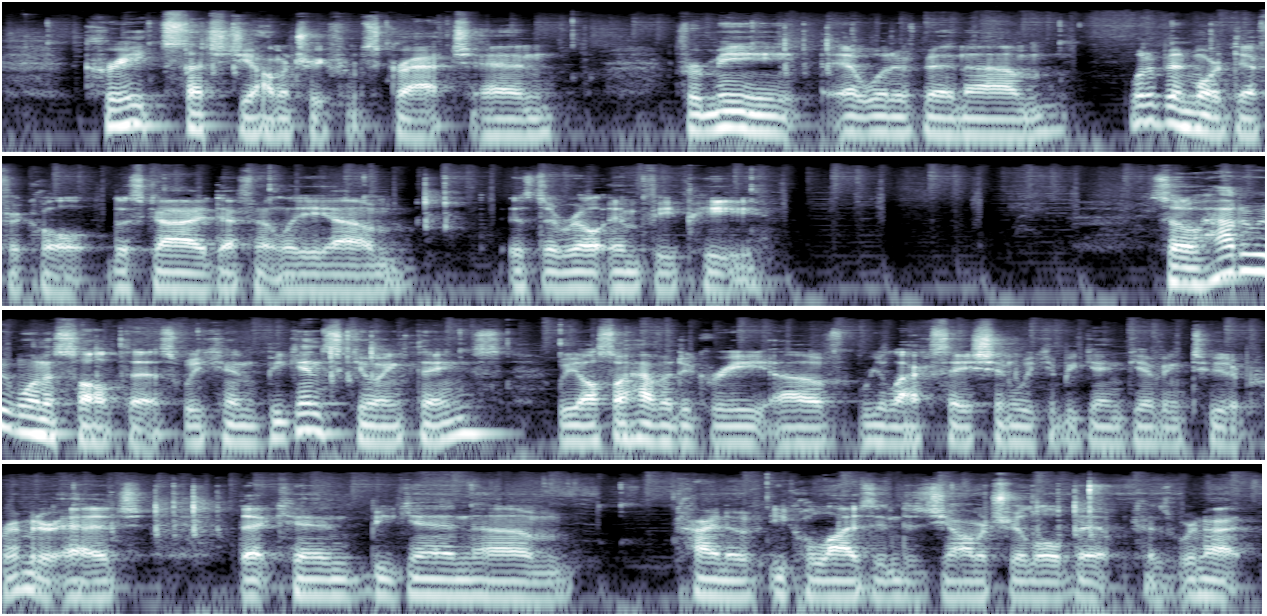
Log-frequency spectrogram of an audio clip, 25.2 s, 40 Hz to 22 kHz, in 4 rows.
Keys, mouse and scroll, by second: 0.1 click, 0.6 click, 0.7 g, 0.9 g, 1.7 click, 2.2 middle click, 3.6 click, 3.8 g, 4.1 g, 5.1 click, 5.7 click, 5.9 g, 6.1 click, 7.1 middle click, 8.0 click, 8.4 f, 9.4 click, 9.7 middle click, 13.0 g, 13.4 click, 14.1 click, 14.2 g, 14.4 g, 14.7 click, 15.1 middle click, 16.6 click, 17.7 ctrl+click, 19.6 ctrl+g, 21.1 click, 21.9 click, 22.3 middle click, 23.5 ctrl+click, 24.0 g, 24.2 g.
